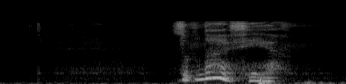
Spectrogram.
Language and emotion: Russian, sad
